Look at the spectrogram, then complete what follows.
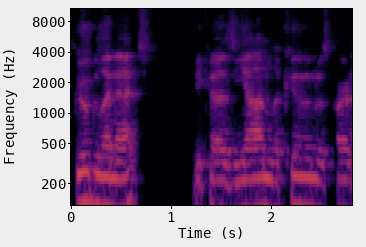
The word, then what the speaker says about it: GoogLeNet: some definite innovations in googlenet and it is pronounced googlinette because yan lacoon was part of the the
